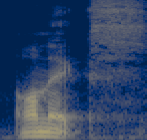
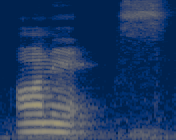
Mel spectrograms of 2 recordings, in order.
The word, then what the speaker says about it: Onix: Onix Onix, oh. Onix Sounds like our old cat, Onix.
